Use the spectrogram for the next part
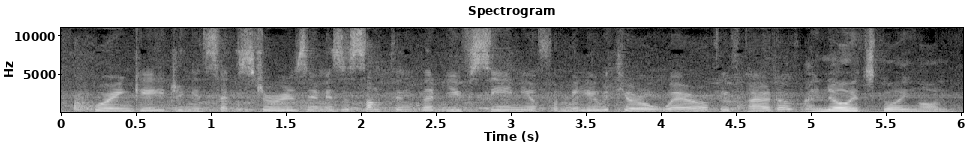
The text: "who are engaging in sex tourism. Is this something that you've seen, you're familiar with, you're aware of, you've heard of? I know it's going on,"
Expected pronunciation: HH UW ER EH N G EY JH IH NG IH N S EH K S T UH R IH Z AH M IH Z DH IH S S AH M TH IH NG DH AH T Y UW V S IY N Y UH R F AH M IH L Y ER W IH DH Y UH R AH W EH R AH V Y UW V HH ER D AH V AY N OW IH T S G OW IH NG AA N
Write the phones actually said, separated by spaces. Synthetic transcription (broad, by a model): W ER EH N G EY JH IH NG IH N S EH K S T UH R IH Z AH M IH Z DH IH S S AH M TH IH NG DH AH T Y UW V S IY N Y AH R F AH M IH L Y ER W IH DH Y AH R AH W EH R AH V Y UW V HH ER D AH V AY N OW IH T S G OW IH NG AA N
